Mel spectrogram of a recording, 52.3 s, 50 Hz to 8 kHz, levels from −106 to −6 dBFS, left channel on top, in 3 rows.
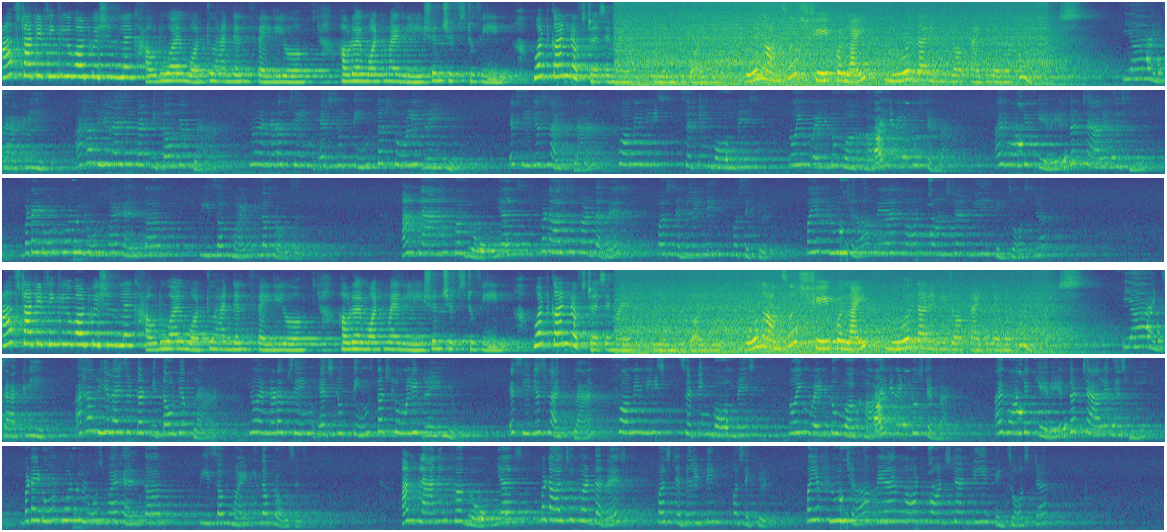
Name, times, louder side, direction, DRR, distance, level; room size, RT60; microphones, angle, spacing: voice 1, 0.0-9.5 9.7-15.5 15.9-16.2 17.2-17.3 30.5-30.7 30.9-31.1 32.7-32.8 33.4-33.5 36.0-36.1 42.0-42.1 47.5-47.6, equal, 5° right, 6 dB, 0.7 m, -21 dB
sound 1, 9.2-15.7, left 1 dB, 70° left, 4.2 m, -24 dB
voice 2, 16.8-18.1 18.5-20.7 21.1-24.3 25.0-26.4 26.6-27.4 27.7-28.8 29.2-31.7 32.3-34.6 35.2-37.3 37.9-39.4 40.9-42.6 42.9-44.2 44.7-46.4 47.0-50.6, right 2 dB, 40° right, 6 dB, 1.3 m, -33 dB
23.0 x 13.0 x 9.2 m, 2.9 s
head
